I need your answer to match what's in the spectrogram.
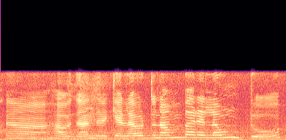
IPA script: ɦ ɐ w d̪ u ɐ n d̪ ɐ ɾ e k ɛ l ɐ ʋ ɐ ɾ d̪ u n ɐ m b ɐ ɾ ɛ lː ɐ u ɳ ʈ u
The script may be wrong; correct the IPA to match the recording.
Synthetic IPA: ɦ ɐ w d̪ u ɐ n d̪ ɐ ɾ e k ɛ l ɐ ʋ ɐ ɾ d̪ u n ɐ m b ɐ ɾ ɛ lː ɐ u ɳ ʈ u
